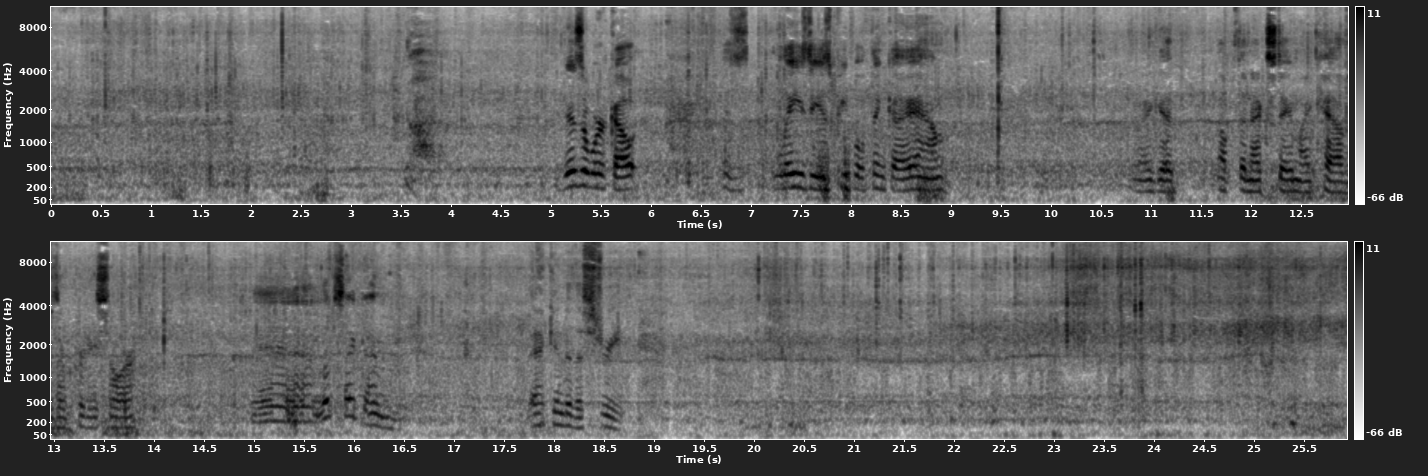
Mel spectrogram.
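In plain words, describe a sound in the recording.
Small stones crunch and pop under the wheels.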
